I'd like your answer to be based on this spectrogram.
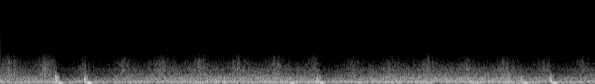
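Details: Heartbeat sounds from the womb, a 30-minute recording.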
